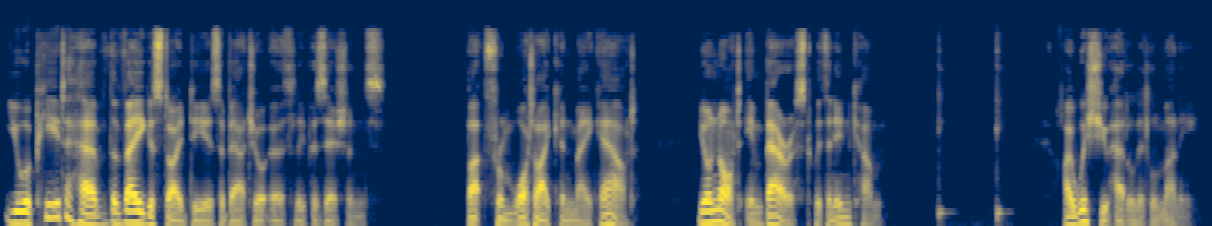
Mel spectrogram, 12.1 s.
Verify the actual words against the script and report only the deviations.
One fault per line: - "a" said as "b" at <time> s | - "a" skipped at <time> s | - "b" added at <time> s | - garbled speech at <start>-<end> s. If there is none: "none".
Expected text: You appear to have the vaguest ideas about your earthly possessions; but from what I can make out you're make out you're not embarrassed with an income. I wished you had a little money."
- "make out you're" skipped at 7.1 s
- "wished" said as "wish" at 10.7 s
